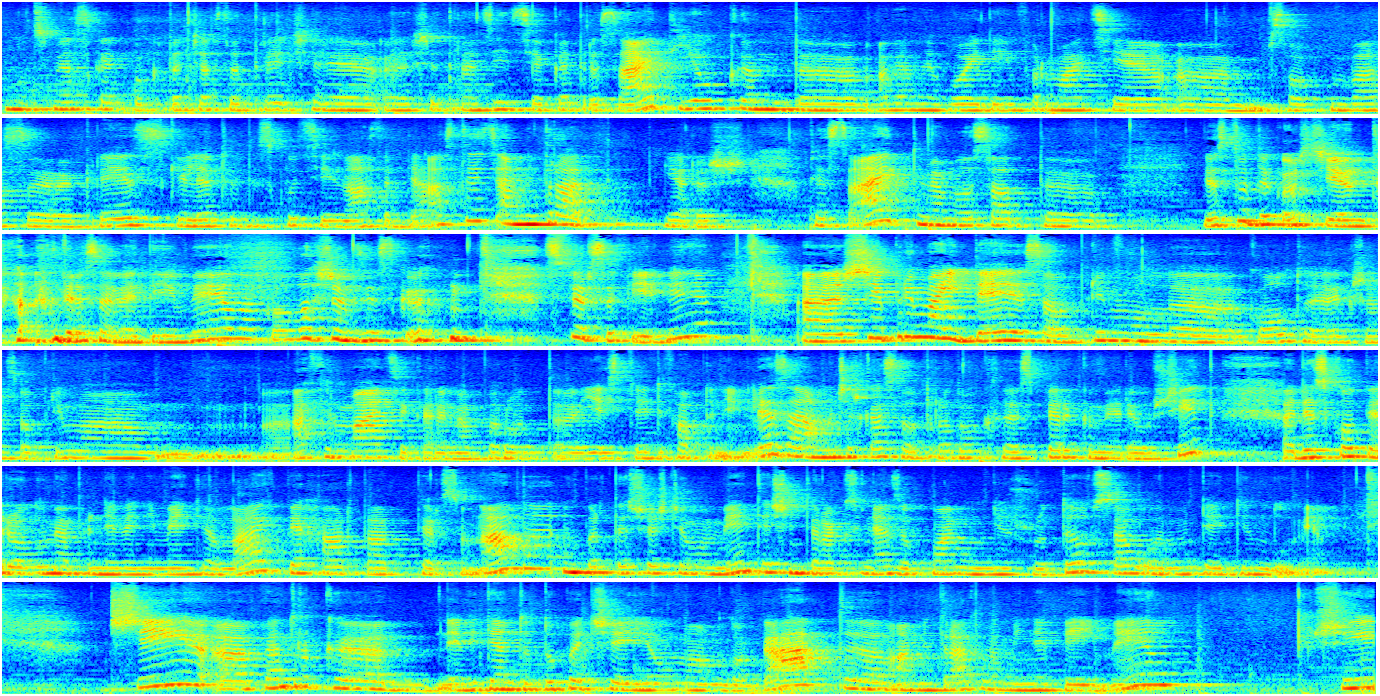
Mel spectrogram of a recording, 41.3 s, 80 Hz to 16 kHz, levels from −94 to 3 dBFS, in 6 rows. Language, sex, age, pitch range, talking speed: Romanian, female, 10-29, 210-270 Hz, 165 wpm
